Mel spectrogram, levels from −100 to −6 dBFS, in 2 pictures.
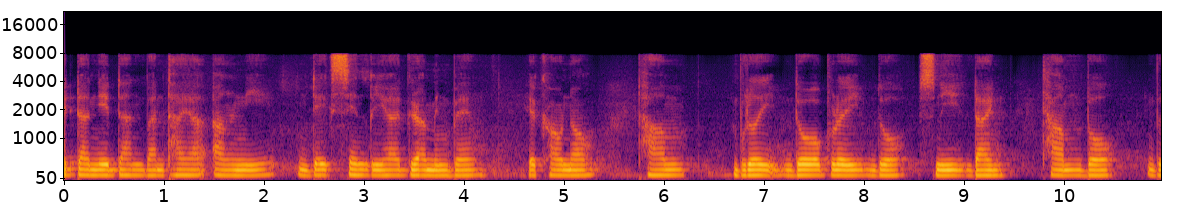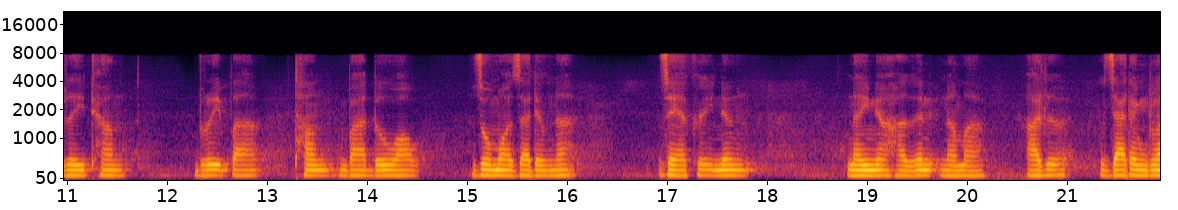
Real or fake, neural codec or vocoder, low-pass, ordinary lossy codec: fake; codec, 16 kHz, 1 kbps, X-Codec, HuBERT features, trained on LibriSpeech; none; none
